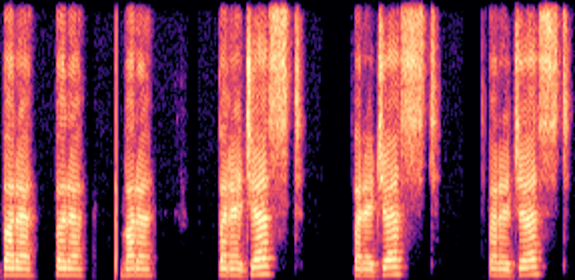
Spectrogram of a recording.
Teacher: notice I don't even say I it becomes kind of but a butter but I just but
